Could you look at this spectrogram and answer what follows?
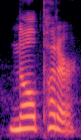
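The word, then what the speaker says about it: nullptr: have a language keyword null pointer or null putter as many C++ folks pronounce it to kind of distinguish it from the ordinary English word null pointer this keyword is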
